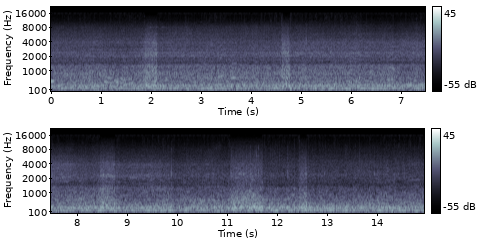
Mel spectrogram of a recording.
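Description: Steady low mechanical hum from a stopped passenger train standing at the platform, under the talk of a crowd of passengers, with a few short knocks.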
